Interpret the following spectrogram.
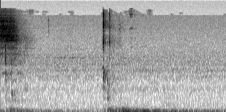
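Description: A single sharp click about a second in, against faint room tone.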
